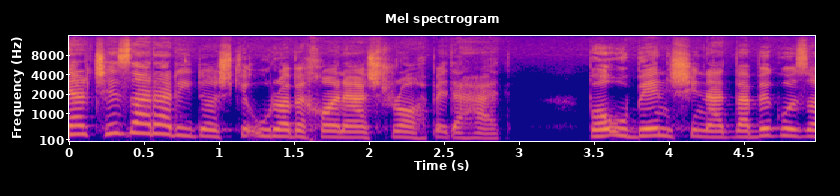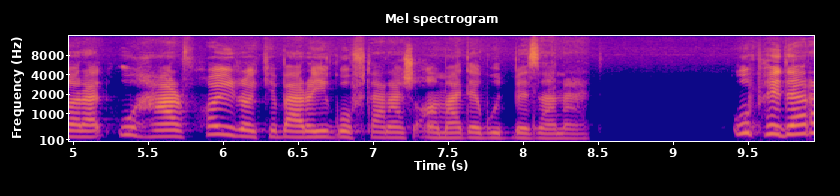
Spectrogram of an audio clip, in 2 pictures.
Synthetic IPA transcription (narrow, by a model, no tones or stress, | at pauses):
æɾt͡ʃʰe̞zæɾæɾiːd̪ɒːʃt̪̚cʰe̞ʔuːɾɒːbe̞xɒːneæʃrɒːɦb̥e̞d̪æɦæd̪̥ | b̥ɒːuːbe̞nʃiːnæd̪væbe̞ɡo̞zɒːɾæd̪uːɦæɾfhɒːiːɾɒːcʰe̞bæɾɒːje̞ɡo̞ft̪ænæʃɒːmæd̪e̞buːd̪̚be̞zænæd̪̥ | uːpʰe̞d̪æɾ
